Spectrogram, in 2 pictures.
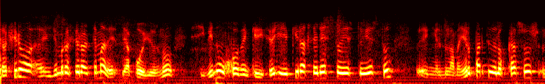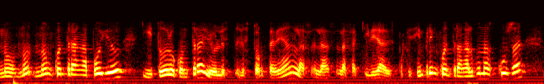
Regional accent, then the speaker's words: Galicia, Spain; Yo, como soy gallego de origen, y bueno, el tema de la inmigración y cómo se establecen esas relaciones sociales de los emigrantes, pues algo lo conozco, y además de primera mano.

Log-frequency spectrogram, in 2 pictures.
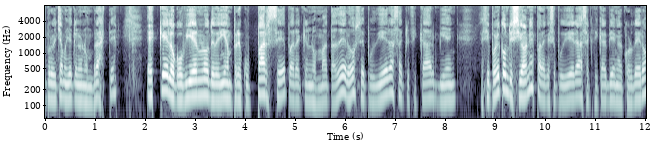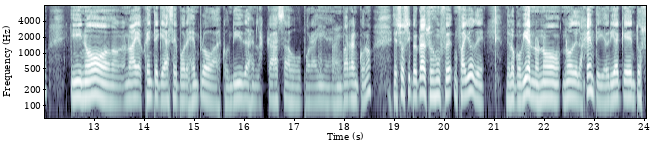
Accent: Canary Islands, Spain; a mí en particular, como canario que soy, me gusta el mojo picón

